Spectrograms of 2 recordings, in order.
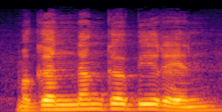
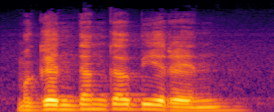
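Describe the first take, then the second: No difference in how they are said.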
